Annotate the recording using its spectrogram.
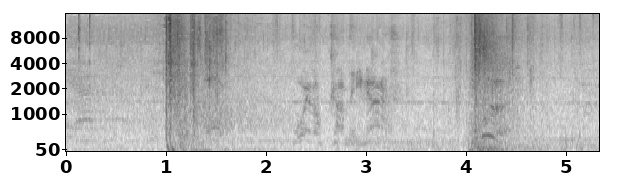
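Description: A pistol fires loud, sharp shots.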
